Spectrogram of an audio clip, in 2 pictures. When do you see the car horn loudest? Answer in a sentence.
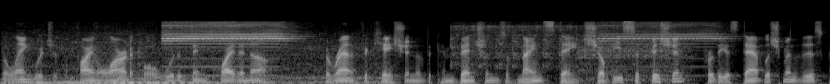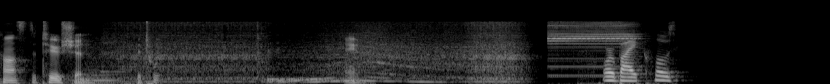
The volume of the car horn peaks at 2 seconds.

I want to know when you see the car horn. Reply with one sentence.
You can hear the car horn from 1.6 to 3.1 s, from 6.0 to 8.0 s and from 13.8 to 14.8 s.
